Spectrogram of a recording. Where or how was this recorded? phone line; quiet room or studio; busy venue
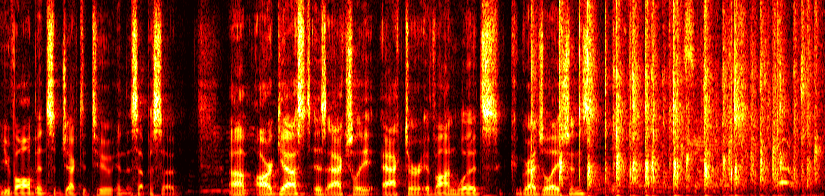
busy venue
